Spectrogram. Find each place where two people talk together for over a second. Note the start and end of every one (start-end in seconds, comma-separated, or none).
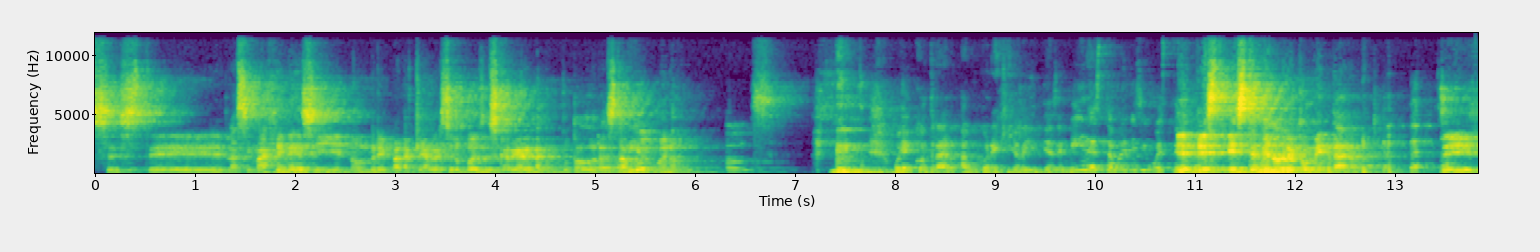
10.8-12.4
